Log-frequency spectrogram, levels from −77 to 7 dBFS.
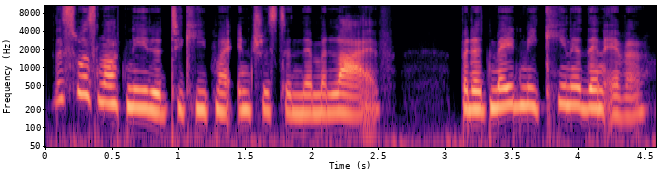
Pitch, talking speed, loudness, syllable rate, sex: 210 Hz, 235 wpm, -16 LUFS, 6.4 syllables/s, female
